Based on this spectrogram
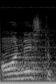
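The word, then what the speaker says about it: honest: एन ई एच टी इसको हम लोग ऑनेस्ट पढ़ते हैं लेकिन एच ए है तो नेस्ट होना चाहिए था तो आप बोलोगे सर नहीं ये ऑनेस्ट होता है मैं पूछूं क्यों तो कई लोग बोलते हैं सर एच है ना साइलेंट है क्या है साइलेंट है देखो साइलेंट का मतलब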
